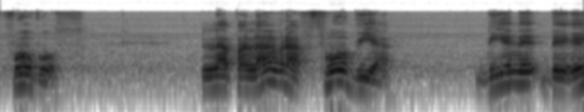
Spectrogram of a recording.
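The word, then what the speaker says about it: φόβος: de la palabra phobos, que es escrita con P inicial, H intercalada, y por eso la pronunciación es phobos.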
